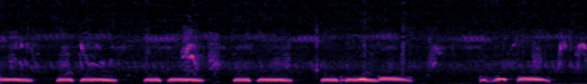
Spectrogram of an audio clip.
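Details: Spotted dove, a wild bird giving a very aggressive bow-coo: soft, low, hollow coo notes in short bursts, some rising or doubled, with faint thin chirps of small birds behind.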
